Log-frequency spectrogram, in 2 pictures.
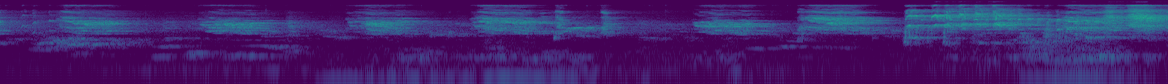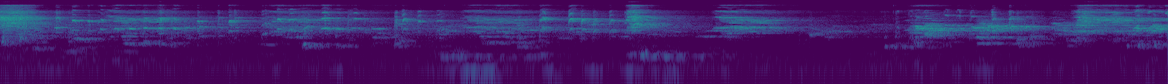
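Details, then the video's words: Several caged budgerigars chirping while eating, said to be angry; dense overlapping high chirps and harsh squawks in bursts, with faint low thumps of activity in the cage. "Budgies Eating And Angry Chirping Sounds"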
